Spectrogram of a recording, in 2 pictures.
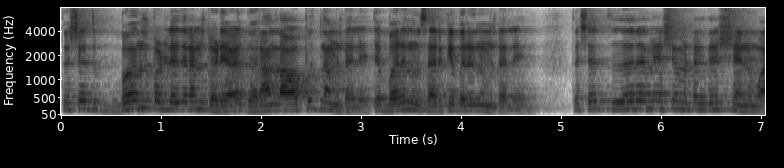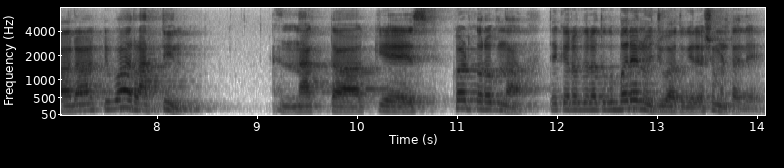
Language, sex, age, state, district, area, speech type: Goan Konkani, male, 18-30, Goa, Canacona, rural, spontaneous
